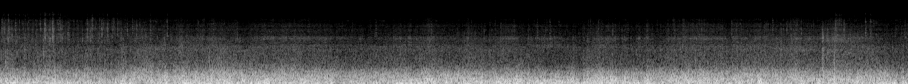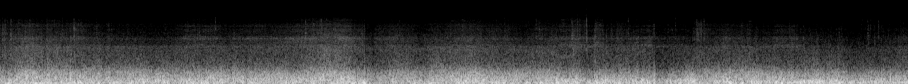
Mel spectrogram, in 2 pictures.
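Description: Bicycle tyres rumble and crunch over loose gravel.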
